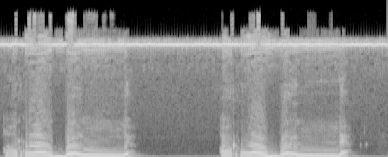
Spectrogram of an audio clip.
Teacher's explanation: Ruble ends in a very light, very soft L sound. And to show that this L gives us a very light and soft sound, we put the soft sign on this word.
